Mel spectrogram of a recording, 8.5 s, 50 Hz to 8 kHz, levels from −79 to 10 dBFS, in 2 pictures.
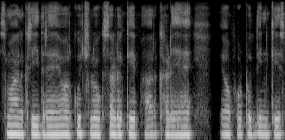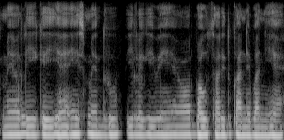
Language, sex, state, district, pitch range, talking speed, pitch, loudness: Hindi, male, Himachal Pradesh, Shimla, 130-135 Hz, 225 wpm, 130 Hz, -16 LUFS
